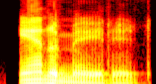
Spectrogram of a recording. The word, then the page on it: animated: American English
